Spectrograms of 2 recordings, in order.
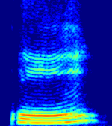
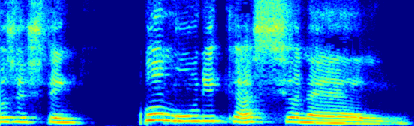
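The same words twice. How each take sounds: First: Comunicationnel said louder, rising at the end; emphatic dictation. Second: Said in the usual way. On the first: Shown as a demonstration. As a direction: call out comunicationnel loudly. ("comunicationnel" dito mais forte, subindo no fim) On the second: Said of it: "A gente vai separar aqui".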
